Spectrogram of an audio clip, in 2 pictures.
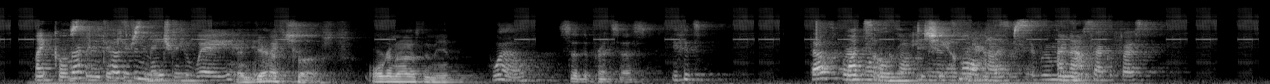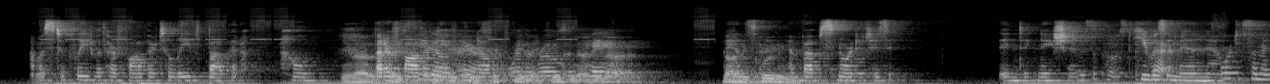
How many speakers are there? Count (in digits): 5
